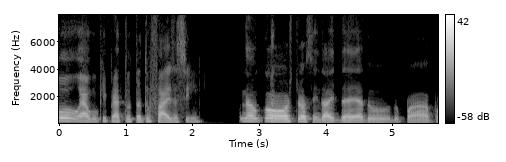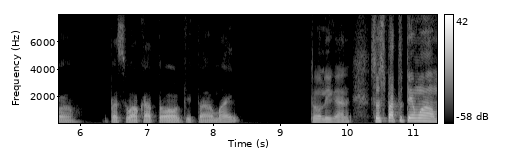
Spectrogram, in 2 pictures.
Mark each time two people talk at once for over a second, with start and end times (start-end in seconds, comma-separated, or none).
none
